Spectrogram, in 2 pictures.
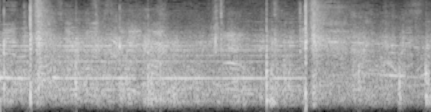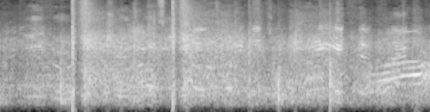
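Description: Aerial fireworks shells bursting in an irregular run of sharp bangs, roughly one or two a second.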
